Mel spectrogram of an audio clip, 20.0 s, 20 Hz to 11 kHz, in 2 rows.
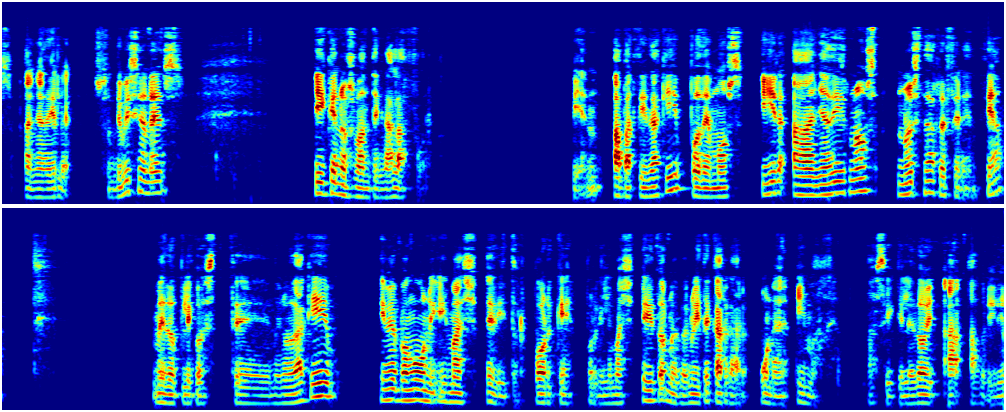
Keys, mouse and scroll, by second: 0.0-2.1 drag, 2.1 middle click, 2.5 Tab, 3.4-3.8 scroll up 3, 3.8 middle click, 4.3 Tab, 4.6 scroll down 4, 10.4-15.2 drag, 16.5-17.7 drag, 17.9-19.5 middle drag, 19.5-20.0 drag.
